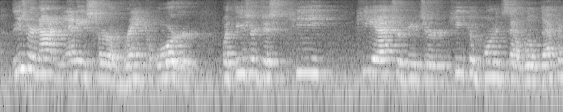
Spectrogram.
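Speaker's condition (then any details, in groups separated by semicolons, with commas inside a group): No condition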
